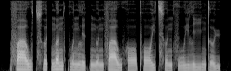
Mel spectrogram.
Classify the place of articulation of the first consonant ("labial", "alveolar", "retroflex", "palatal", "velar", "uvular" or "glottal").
labial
